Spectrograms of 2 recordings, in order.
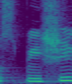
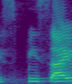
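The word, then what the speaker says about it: species: कोई अगर complicated word लगता है, जैसे स्पीशी, स्पीसाई मत कह देना इसको, स्पीशी।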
